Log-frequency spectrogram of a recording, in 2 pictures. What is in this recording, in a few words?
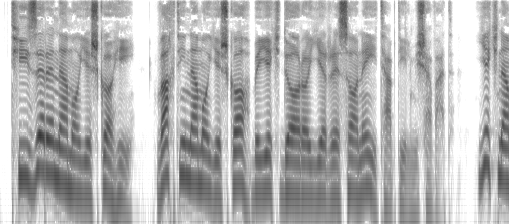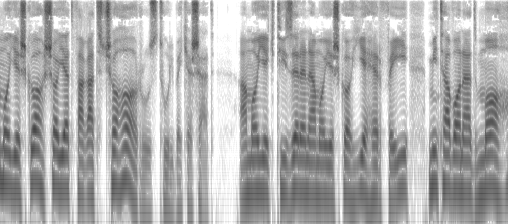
exhibition teaser voiceover; jellstick; exhibition documentary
